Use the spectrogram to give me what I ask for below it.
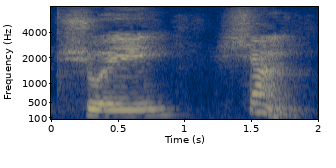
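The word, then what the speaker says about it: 学生: Mention करना है कि हम इसको किस तरह प्रोनाउंस करेंगे. So then we have a सिक्स one, that is अ शुए शंग.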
